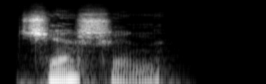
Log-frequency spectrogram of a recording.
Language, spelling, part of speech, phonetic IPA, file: Polish, Cieszyn, proper noun, [ˈt͡ɕɛʃɨ̃n], Pl-Cieszyn.ogg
